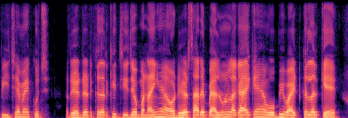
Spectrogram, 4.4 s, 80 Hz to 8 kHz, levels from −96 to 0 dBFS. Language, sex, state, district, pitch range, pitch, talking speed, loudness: Hindi, male, Jharkhand, Garhwa, 150-170 Hz, 160 Hz, 290 wpm, -15 LUFS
